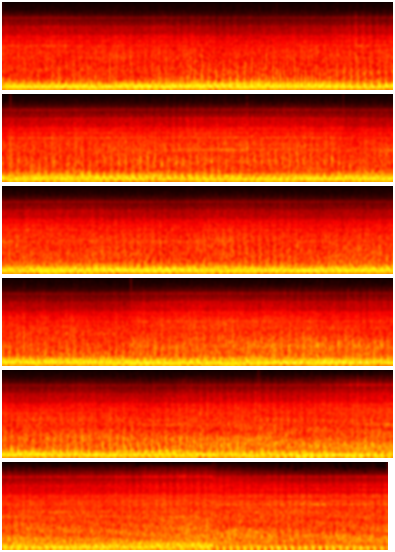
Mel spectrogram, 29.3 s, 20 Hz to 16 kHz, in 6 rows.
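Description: Boeing CH-47 Chinook tandem-rotor helicopter running loud and steady: a rapid low beat from its rotors under a high turbine whine. The whine's pitch bends up and down in the second half.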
